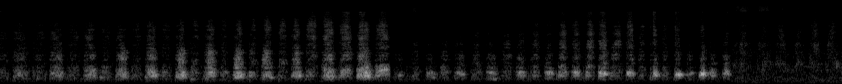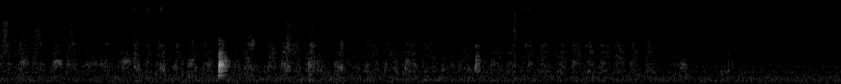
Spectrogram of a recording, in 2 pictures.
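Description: A cotton ball held in tweezers rubbed quickly back and forth over a cut white sole piece, about four strokes a second, for the first seven seconds. Then softer, quieter rubbing of cotton against a sneaker's sole, with one sharp click about ten and a half seconds in.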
